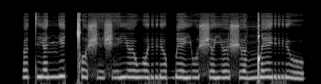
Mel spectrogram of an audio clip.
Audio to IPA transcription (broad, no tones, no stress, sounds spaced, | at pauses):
œ t j ɛ nʲ e ǀ o ʃ e̤ ʃ e̤ j ø w o rʲ o ɓ e j u ʃ ə j ø ʃ ø ɐ̯ ŋ͡ǃ e rʲ u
